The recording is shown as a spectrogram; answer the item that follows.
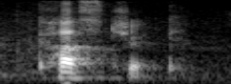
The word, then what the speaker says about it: Kosciuch: My name is spelled Carl, K-A-R-L. My last name is Kostchek, spelled K-O-S-C-I-U-C-H. – And one more time, please pronounce it for me. – Kostchek.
